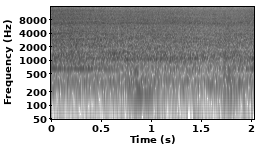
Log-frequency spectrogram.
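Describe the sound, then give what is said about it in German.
A hair dryer blows right after a haircut, its loud, steady airy whoosh continuing unbroken and even in tone for the whole moment. “An der Länge dieses, dieses Föhnens könnt ihr ja übrigens ermessen, wie viel Haare ich noch habe.”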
